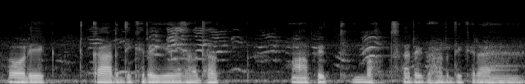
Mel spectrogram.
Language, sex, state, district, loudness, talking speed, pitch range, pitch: Hindi, male, Bihar, Sitamarhi, -20 LUFS, 170 wpm, 100-105 Hz, 100 Hz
